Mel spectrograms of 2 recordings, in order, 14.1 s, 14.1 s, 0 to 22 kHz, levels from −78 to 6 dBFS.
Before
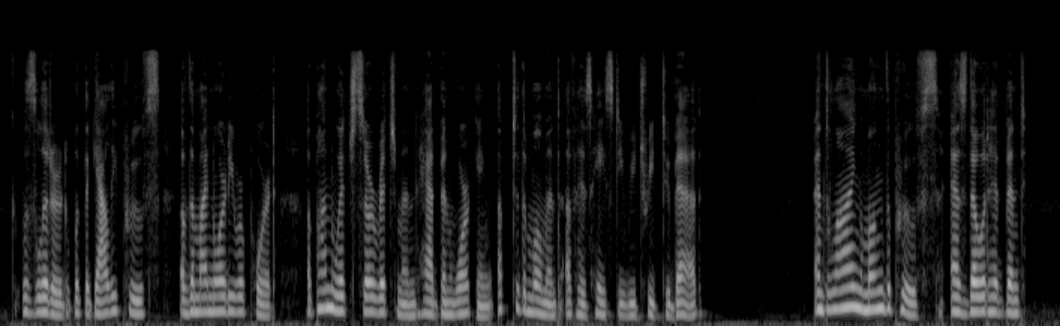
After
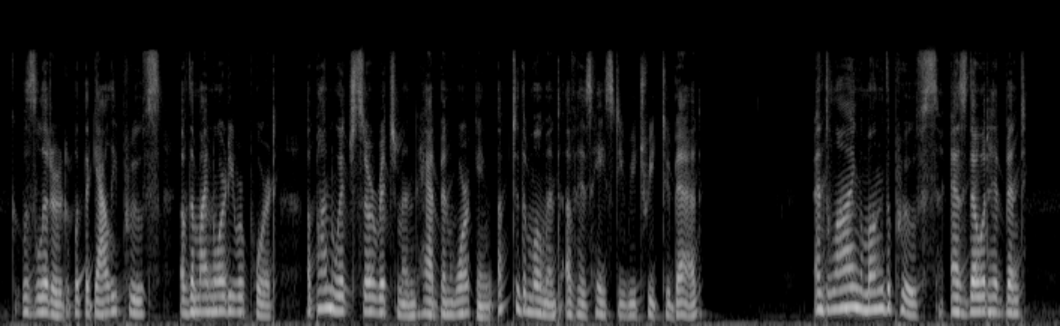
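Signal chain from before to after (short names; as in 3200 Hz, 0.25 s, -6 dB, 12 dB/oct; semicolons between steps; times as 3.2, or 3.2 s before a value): flange 1.6 Hz, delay 3.5 ms, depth 9.1 ms, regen +80%; gain +7 dB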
